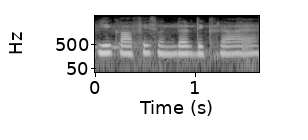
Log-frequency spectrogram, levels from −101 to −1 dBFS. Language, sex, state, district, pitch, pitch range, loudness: Hindi, female, Uttar Pradesh, Etah, 220 Hz, 215-230 Hz, -30 LUFS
